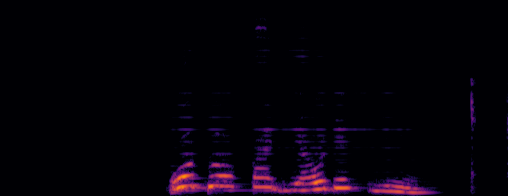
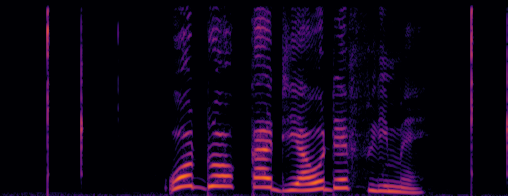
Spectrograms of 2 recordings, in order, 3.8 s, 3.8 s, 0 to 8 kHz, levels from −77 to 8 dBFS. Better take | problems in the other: second | noise reduction (neural mask model DeepFilterNet 3)

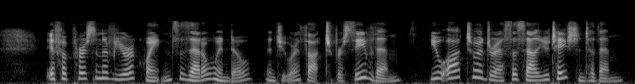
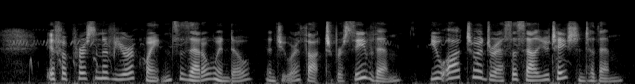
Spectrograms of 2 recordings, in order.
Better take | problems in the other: first | noise reduction (neural mask model Resemble Enhance denoiser)

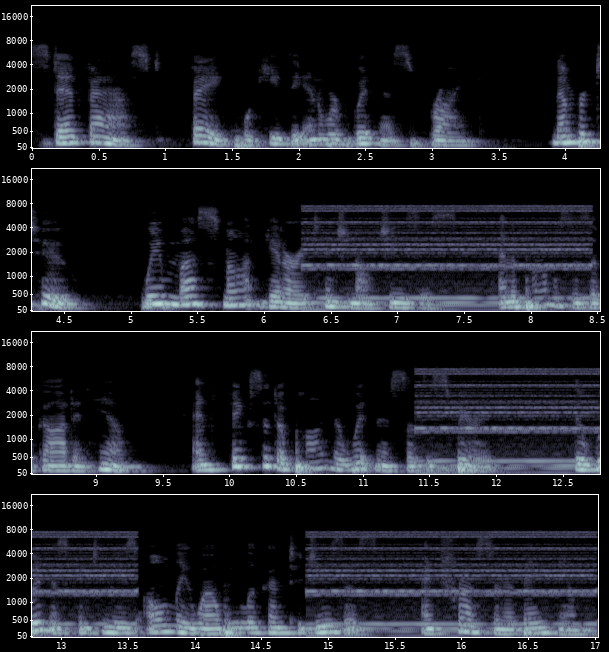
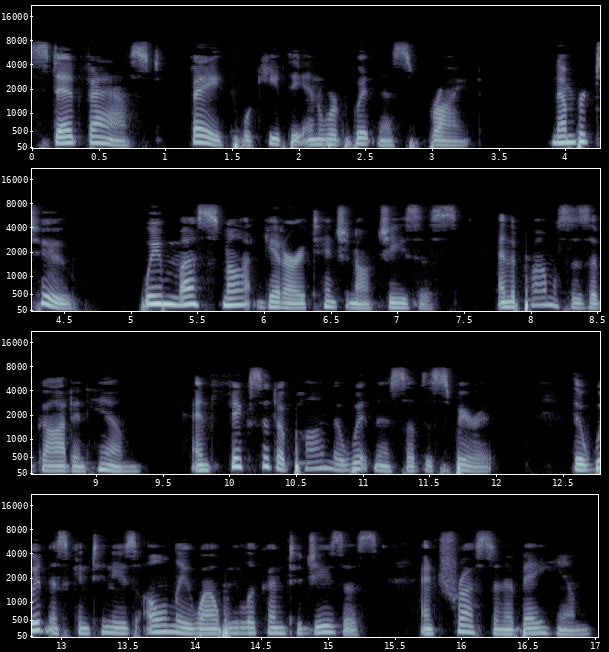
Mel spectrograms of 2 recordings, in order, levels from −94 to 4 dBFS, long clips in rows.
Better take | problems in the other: second | background sound (Organ); 12 dB below the speech // room echo; dies away in 0.4 s

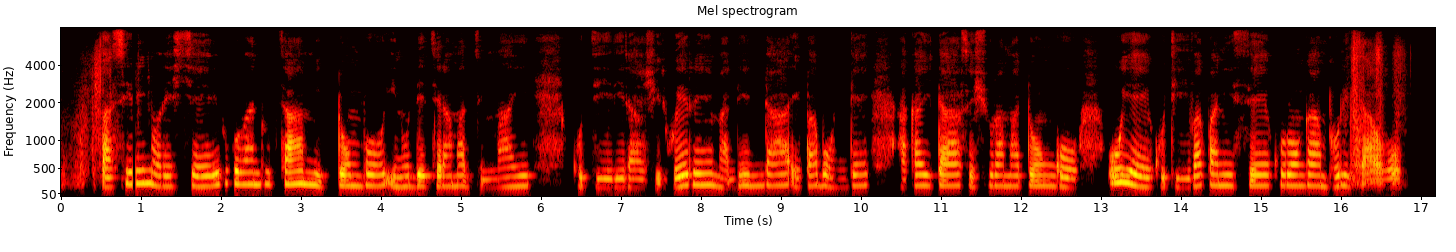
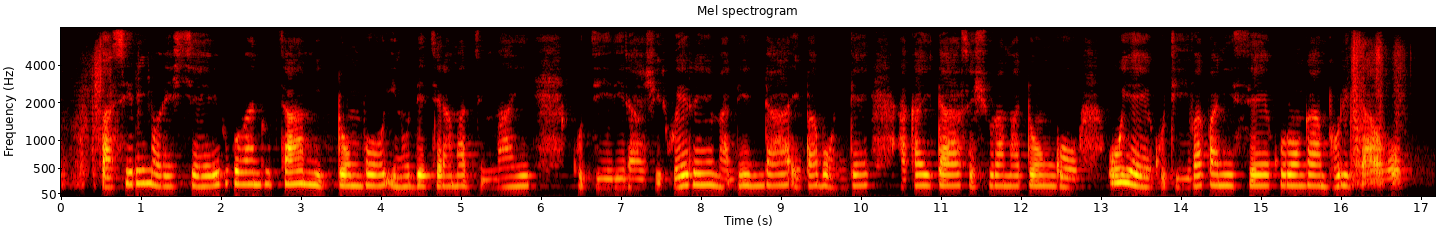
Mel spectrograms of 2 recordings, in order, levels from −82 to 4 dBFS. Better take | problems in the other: first | room echo; dies away in 0.5 s

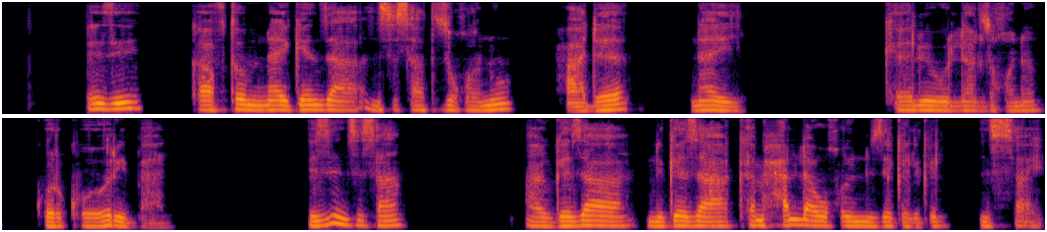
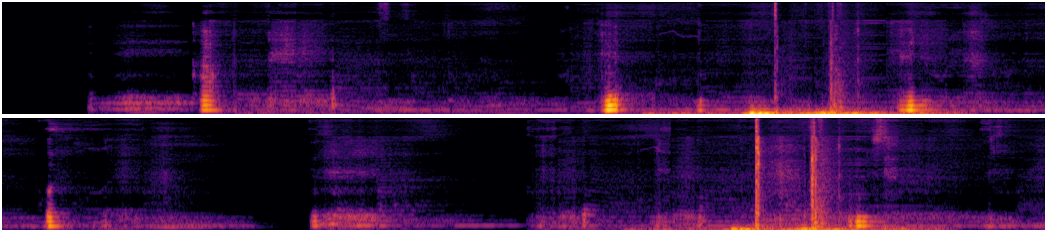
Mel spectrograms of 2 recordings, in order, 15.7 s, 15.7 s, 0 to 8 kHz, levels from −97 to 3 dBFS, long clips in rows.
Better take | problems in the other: first | noise reduction (neural mask model DeepFilterNet 3)

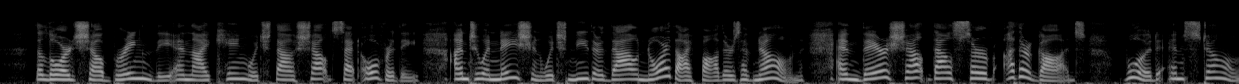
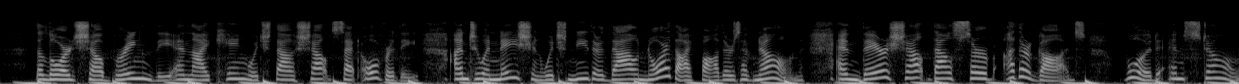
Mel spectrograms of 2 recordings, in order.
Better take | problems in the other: first | background sound (Breathing); 3 dB above the speech

